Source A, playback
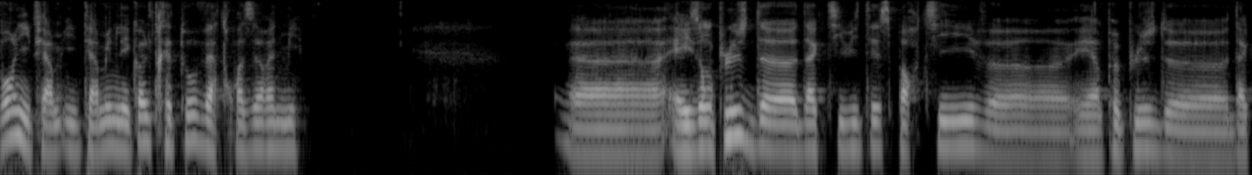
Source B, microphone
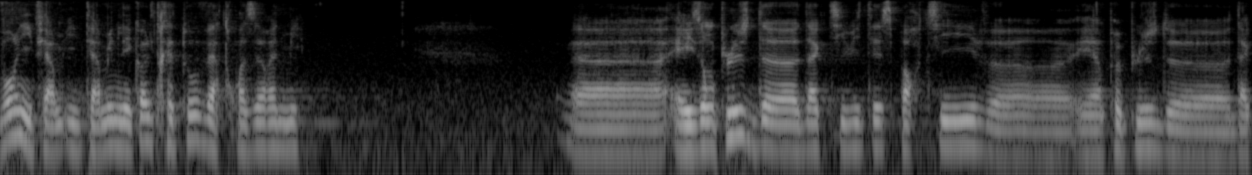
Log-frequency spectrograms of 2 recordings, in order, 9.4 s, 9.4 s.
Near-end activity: none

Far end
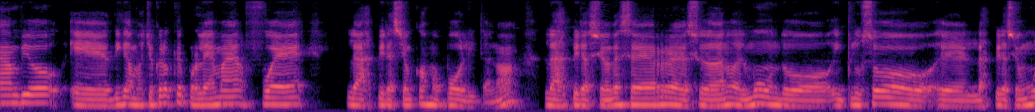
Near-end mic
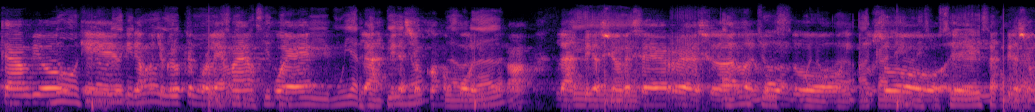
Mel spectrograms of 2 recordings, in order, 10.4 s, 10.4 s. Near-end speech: present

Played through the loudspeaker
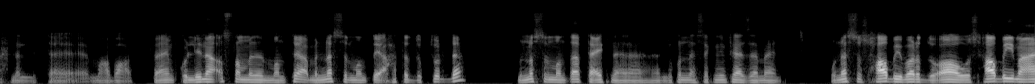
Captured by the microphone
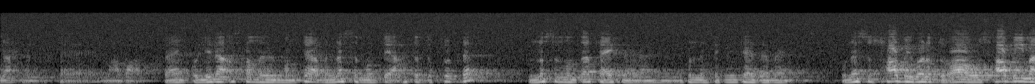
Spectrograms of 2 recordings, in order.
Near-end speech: none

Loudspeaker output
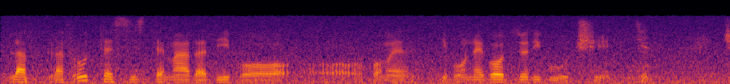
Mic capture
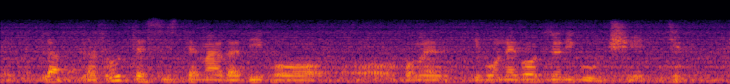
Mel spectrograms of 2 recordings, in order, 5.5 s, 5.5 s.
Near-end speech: none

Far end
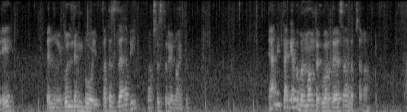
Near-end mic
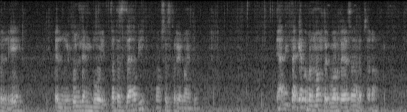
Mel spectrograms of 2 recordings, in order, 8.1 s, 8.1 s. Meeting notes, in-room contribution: none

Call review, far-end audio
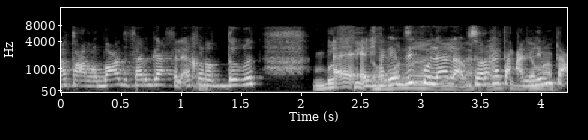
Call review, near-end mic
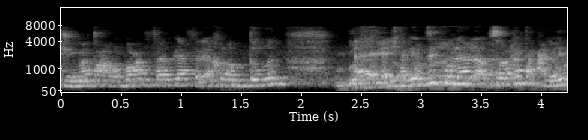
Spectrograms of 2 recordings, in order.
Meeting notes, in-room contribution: none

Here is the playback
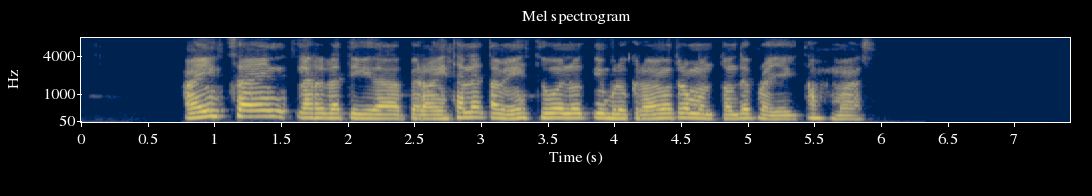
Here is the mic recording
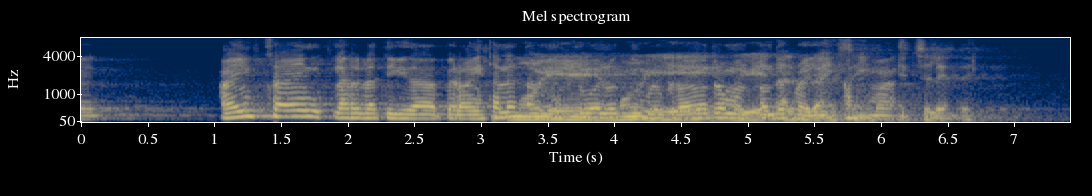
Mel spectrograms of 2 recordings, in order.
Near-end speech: present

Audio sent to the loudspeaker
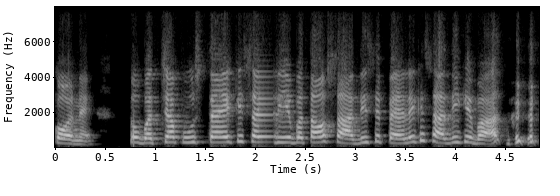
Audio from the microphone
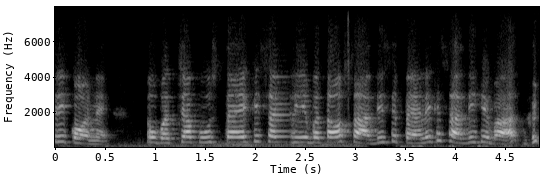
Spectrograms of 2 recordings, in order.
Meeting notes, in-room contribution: none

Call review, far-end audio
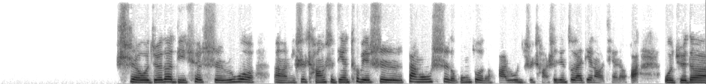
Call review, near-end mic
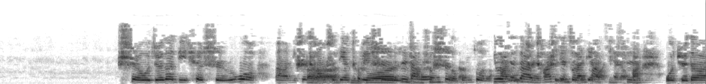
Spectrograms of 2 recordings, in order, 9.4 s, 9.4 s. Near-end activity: present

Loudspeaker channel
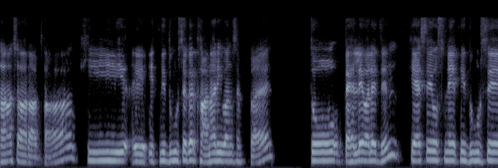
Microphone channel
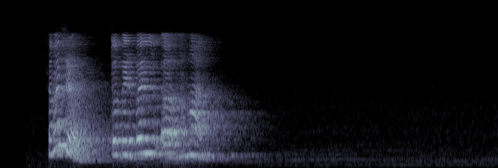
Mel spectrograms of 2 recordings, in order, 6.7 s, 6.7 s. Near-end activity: present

